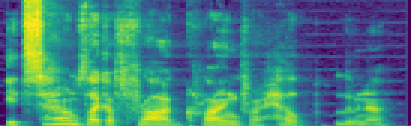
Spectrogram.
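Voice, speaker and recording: A woman's voice: on the low side, sing-song, unhurried. Celestia, a woman doing an exasperated princess. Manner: exasperated, sighing, polite. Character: regal, exasperated alicorn princess, adult mare.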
